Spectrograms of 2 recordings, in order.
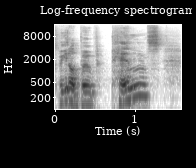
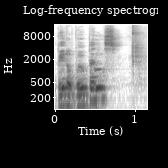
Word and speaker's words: Beetle Boopins: It's Beetle Boop Pins, but I always just pronounce it Beetle Boopins. No, that's how I've always pronounced it.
